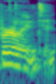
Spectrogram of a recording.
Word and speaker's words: Burlington: Alex, Lord Burlington. That's how you say it. Alex, Lord Burlington.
